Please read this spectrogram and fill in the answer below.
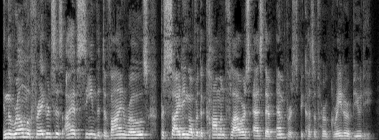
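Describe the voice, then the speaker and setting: A man's voice: on the high side, moderate pace, few pauses, fairly bright tone, natural voice. A man playing a proud, impetuous young prince in a dramatic play reading, declaiming emphatically and floridly. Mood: enraptured, wooing.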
